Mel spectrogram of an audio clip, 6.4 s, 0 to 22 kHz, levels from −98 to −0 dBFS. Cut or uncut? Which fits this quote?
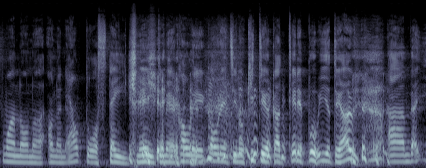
uncut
